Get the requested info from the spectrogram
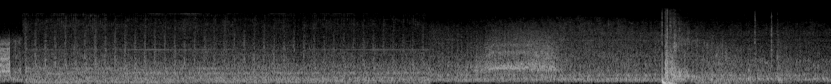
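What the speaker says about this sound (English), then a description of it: "somebody fired a shot" A single sharp gunshot cracks out suddenly, fairly near and loud, above a continuous droning engine rumble like a helicopter overhead.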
